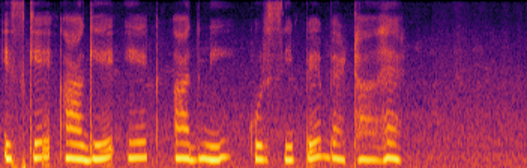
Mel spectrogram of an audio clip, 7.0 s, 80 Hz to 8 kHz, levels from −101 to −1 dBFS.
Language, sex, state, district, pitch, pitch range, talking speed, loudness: Hindi, female, Madhya Pradesh, Umaria, 250 Hz, 240-265 Hz, 70 wpm, -15 LUFS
